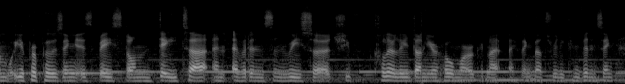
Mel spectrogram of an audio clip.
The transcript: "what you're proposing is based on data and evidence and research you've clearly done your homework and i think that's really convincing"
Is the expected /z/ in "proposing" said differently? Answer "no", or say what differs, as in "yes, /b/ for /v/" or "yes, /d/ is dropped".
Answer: no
